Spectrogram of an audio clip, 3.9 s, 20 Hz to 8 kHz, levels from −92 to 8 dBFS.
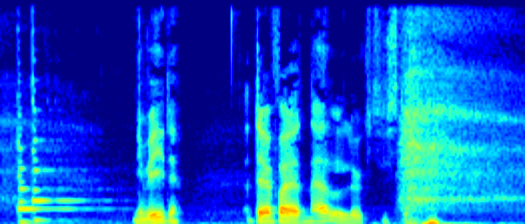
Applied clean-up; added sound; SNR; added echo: none; Alarm + Breathing; 4 dB; none.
